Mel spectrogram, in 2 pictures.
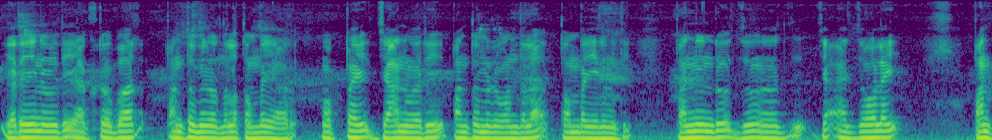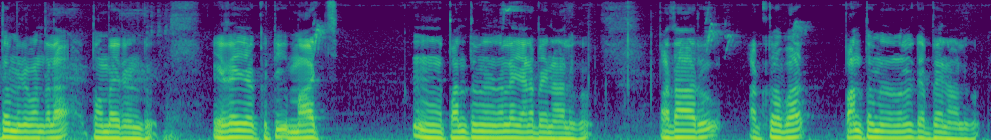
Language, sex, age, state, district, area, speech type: Telugu, male, 60+, Andhra Pradesh, Sri Balaji, urban, spontaneous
